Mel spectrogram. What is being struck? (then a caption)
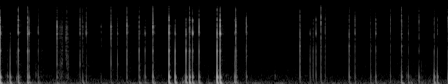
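Wooden incense holder. Long nails scratch along the surface of a long, flat, thin, solid wooden incense holder that sits partly behind the mic. The result is a rapid, uneven series of short, dry scratches with crisp, bright edges, each stopping almost instantly.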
